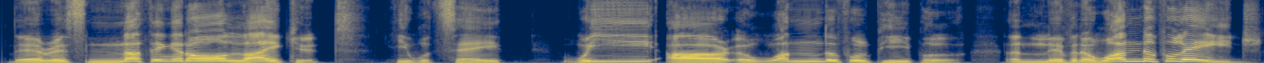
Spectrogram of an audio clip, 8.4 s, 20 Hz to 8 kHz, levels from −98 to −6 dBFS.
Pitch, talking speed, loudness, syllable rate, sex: 160 Hz, 150 wpm, -17 LUFS, 4.1 syllables/s, male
